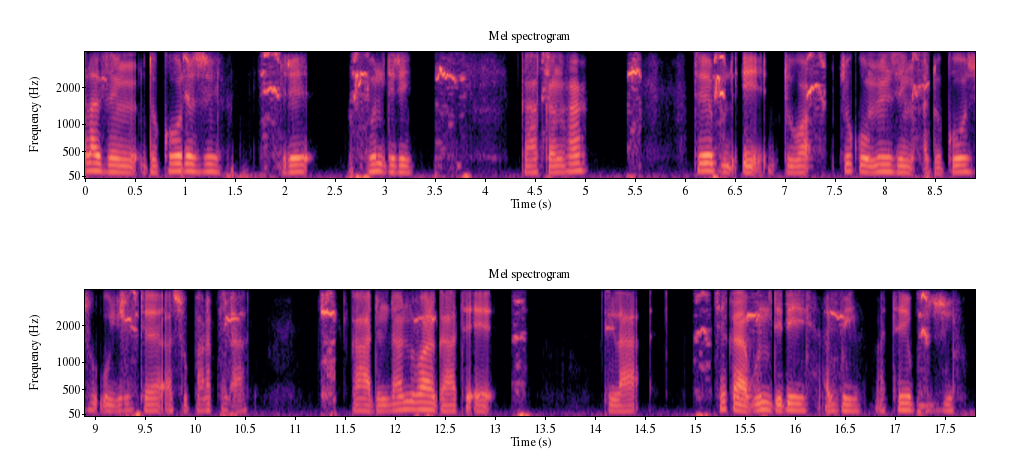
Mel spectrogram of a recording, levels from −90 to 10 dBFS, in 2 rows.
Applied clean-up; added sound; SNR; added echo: neural diffusion model UNIVERSE++.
